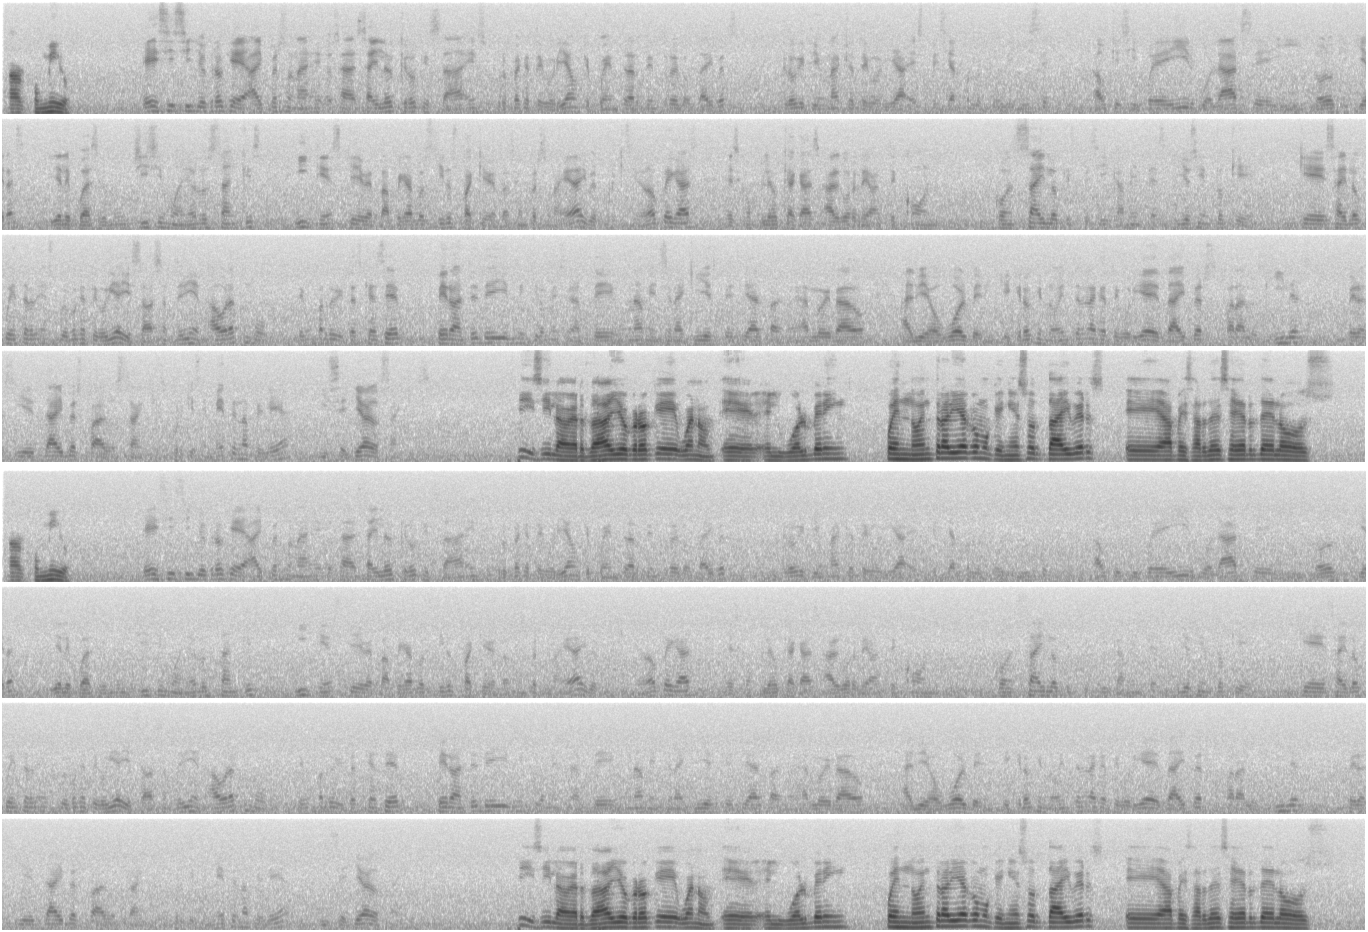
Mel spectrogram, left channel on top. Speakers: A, on the left; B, on the left.
A: conmigo.
B: Eh, sí, sí, yo creo que hay personajes, o sea, Psylocke creo que está en su propia categoría, aunque puede entrar dentro de los divers, creo que tiene una categoría especial por lo que vos dijiste, aunque sí puede ir, volarse y todo lo que quieras, ella le puede hacer muchísimo daño a los tanques y tienes que de verdad pegar los tiros para que de verdad sea un personaje diver, porque si no lo pegas es complejo que hagas algo relevante con, con Psylocke específicamente, así que yo siento que que Psylocke puede entrar en su propia categoría y está bastante bien. Ahora como tengo un par de horitas que hacer, pero antes de irme quiero mencionarte una mención aquí especial para no dejarlo de lado al viejo Wolverine, que creo que no entra en la categoría de divers para los healers, pero sí es divers para los tanques, porque se mete en la pelea y se lleva a los tanques.
A: Sí, sí, la verdad yo creo que, bueno, eh, el Wolverine pues no entraría como que en esos divers, eh, a pesar de ser de los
